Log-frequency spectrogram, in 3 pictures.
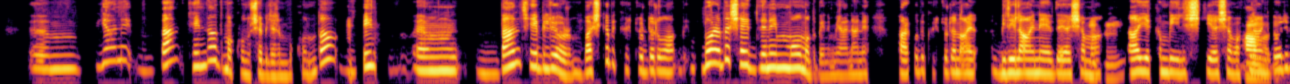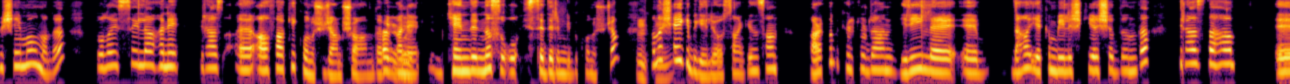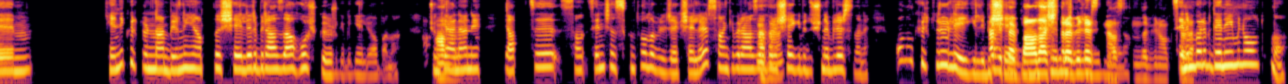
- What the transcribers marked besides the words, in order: other noise; tapping
- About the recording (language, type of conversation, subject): Turkish, unstructured, Kültürel farklılıklar insanları nasıl etkiler?
- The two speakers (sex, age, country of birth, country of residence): female, 40-44, Turkey, United States; male, 30-34, Turkey, Poland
